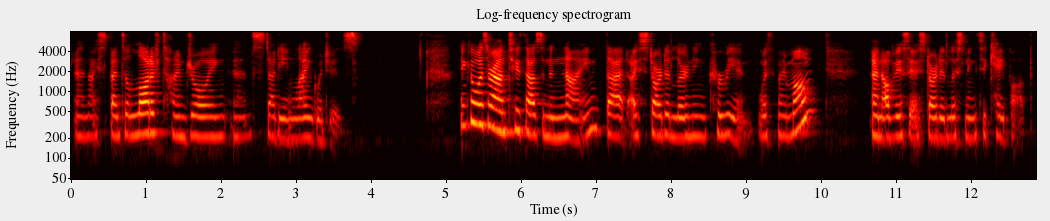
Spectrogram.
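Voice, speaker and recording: A woman in her twenties tells her own story in a casual, upbeat way, with asides as she goes. Her accent is a blend of international English. Her voice sits a little above the usual pitch for a woman. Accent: mixed international English. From South Africa. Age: 20s. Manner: chatty and upbeat, with frequent laughs and asides. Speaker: vlogger. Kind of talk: casual personal narration over drawings.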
